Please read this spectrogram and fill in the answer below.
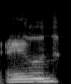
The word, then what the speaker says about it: Aon: You can find me either by my name, Orion Aon, last name is A-O-N, or Forage Colorado.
